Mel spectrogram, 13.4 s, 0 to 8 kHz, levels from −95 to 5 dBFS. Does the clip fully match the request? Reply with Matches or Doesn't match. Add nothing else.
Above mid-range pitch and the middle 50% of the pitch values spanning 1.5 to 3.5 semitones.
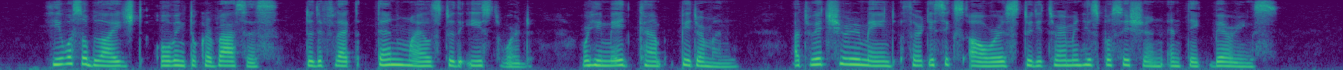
Matches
